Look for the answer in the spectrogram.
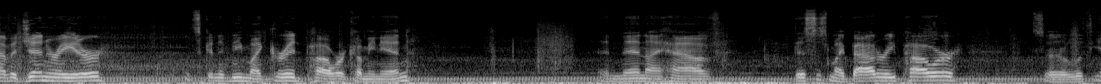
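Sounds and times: generator engine humming: 0.0 - 11.0.

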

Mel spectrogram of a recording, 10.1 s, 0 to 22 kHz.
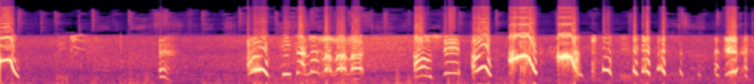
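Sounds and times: woman shrieking: 0.0 - 0.3, 6.3 - 7.9
seagull call: 0.9 - 1.3.

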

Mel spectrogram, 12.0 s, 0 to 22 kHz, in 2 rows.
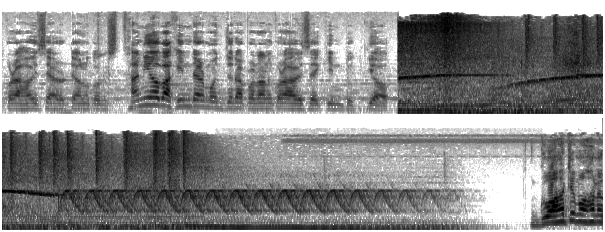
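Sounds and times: burst of noise: 4.0 - 10.1
low rumble: 4.0 - 10.8
police siren wail and yelp: 4.0 - 10.8.

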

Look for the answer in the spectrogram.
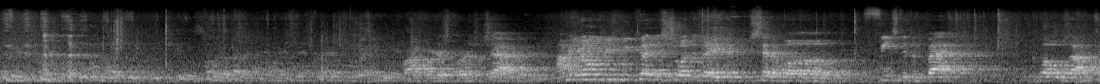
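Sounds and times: low male voices murmuring: 0.0 - 8.5.

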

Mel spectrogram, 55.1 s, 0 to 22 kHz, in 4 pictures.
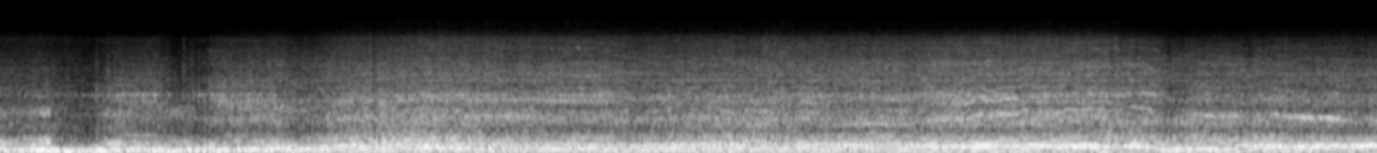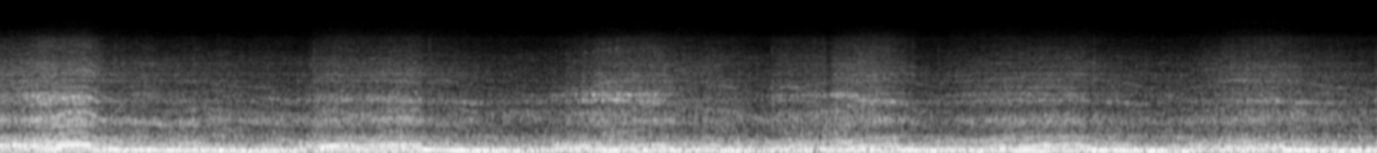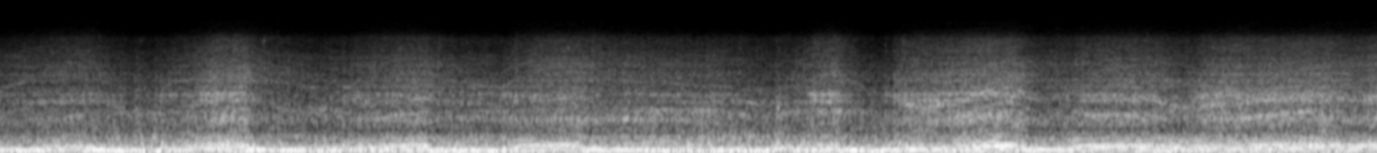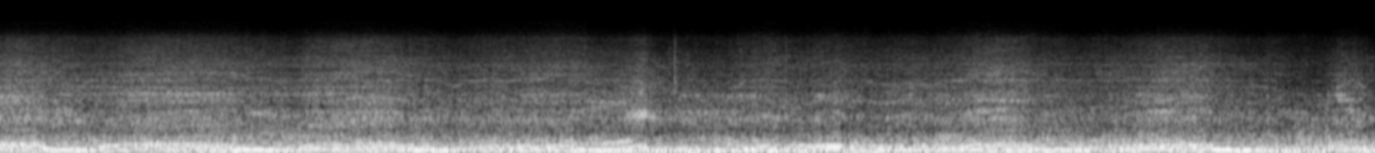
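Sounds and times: off-road vehicle engine revving: 0.0 - 55.0.

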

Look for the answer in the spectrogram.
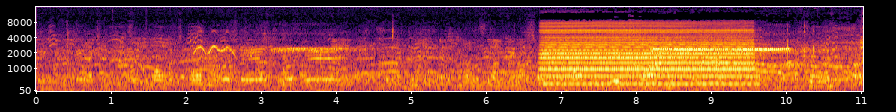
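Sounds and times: siren long blast: 6.7 - 10.2.

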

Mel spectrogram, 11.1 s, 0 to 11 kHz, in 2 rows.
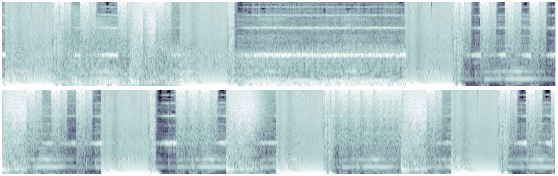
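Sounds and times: heavy hit of bass and noise: 0.0 - 3.0, 4.0 - 4.6
pulsing bass line: 0.0 - 4.6, 6.6 - 7.1, 8.3 - 8.8, 10.0 - 10.6.

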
